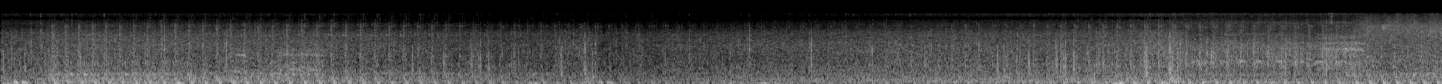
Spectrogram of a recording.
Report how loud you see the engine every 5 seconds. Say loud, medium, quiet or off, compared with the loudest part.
loud, medium, loud.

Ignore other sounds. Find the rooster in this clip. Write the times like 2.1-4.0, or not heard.
2.3-3.3.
